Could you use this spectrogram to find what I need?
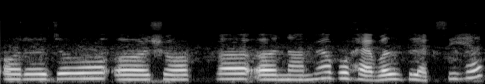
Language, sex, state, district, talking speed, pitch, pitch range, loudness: Hindi, female, Punjab, Pathankot, 150 wpm, 235 Hz, 225-260 Hz, -14 LUFS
